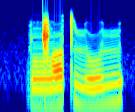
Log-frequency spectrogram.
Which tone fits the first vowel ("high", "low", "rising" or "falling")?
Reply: rising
